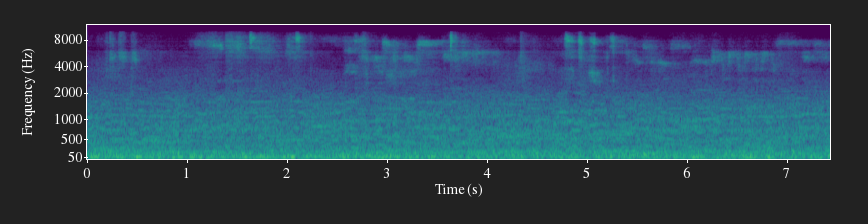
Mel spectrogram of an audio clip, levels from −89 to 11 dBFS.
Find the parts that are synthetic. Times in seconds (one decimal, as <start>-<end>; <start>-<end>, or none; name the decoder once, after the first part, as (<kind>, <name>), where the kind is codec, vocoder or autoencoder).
0.0-7.4 (codec, SNAC)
